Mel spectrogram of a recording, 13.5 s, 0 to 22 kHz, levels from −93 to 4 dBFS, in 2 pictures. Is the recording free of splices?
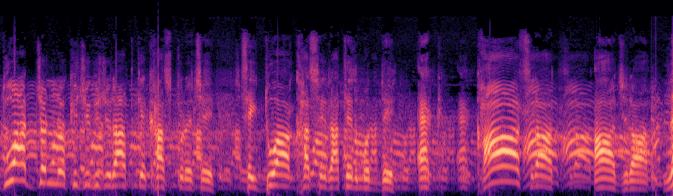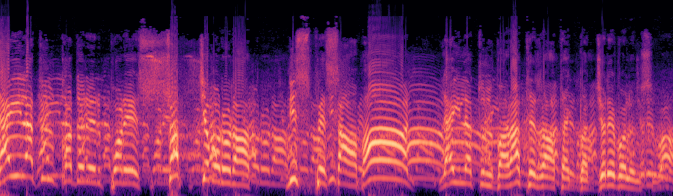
no; 1 cut; at 6.6 s

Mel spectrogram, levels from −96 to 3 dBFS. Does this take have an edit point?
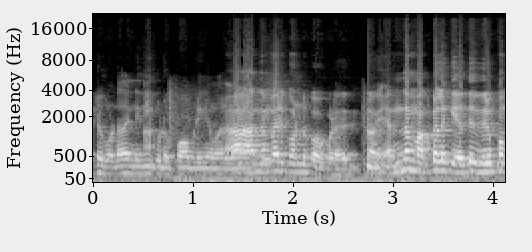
yes; 1 cut; at 2.7 s

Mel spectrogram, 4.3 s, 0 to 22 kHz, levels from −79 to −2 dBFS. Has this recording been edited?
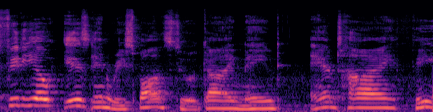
no; 0 cuts

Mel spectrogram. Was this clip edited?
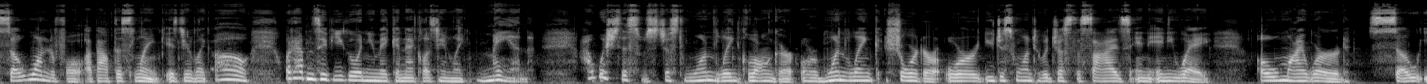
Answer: no; 0 cuts

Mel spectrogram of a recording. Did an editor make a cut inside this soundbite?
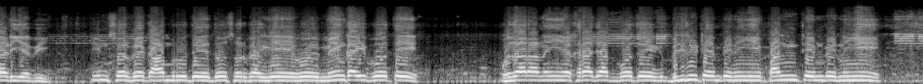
no; 0 cuts

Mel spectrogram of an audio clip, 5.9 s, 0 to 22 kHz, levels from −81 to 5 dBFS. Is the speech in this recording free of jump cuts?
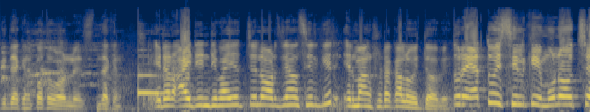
no; 2 cuts; at 1.3 s, 4.5 s

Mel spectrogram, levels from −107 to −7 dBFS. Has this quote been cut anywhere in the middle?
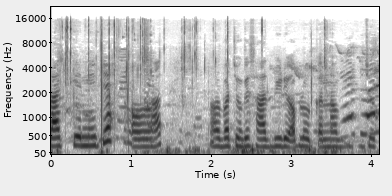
yes; 1 cut; at 1.2 s

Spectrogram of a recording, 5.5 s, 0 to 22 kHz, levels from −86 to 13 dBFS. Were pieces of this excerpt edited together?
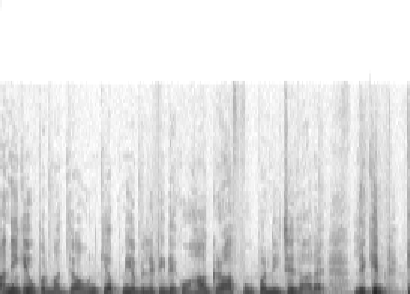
no; 0 cuts

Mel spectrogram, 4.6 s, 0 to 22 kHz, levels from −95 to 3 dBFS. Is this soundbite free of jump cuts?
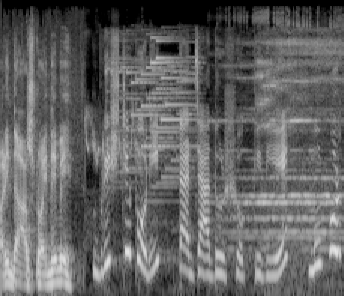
no; 1 cut; at 1.1 s

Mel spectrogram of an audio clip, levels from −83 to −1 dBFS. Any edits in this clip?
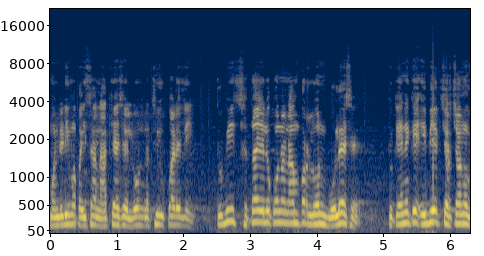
no; 0 cuts

